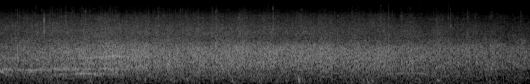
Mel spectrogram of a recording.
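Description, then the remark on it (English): A church audience claps steadily to celebrate baptisms, a dense wash of applause with some cheering mixed in, sustained at an even loudness for several seconds before easing slightly at the end. “And how great is it to say, as a church, every time we're cheering and clapping, we're not just excited that they've made that decision, although we are, but what we're saying is, like, we will come alongside you.”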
